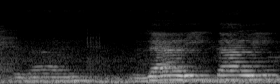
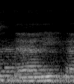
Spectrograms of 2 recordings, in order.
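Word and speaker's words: ذٰلِكَ: Zalika lamin, Iya. bukan liman. Iya, sekali lagi. Zalika lamin, bukan dalika liman.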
